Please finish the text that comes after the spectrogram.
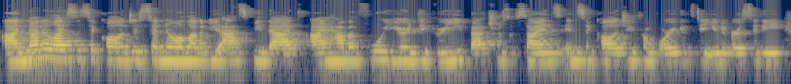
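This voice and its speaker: A woman's voice: on the low side, level tone, quick pace, hardly any pauses, darkish tone. A woman, talking earnestly and emphatically to camera as a relationship coach. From Ukraine. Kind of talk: talk to camera introducing herself to clients. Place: medium-sized living room indoors. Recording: echoey reverberant living room.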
